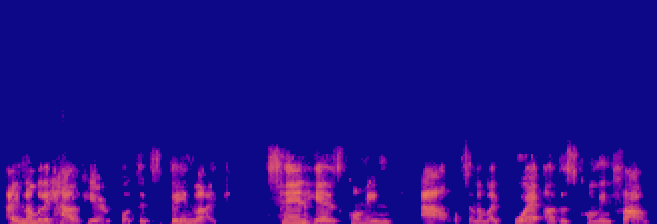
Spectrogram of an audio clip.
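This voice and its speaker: A middle-aged woman co-hosting a casual chat, telling a story in a lively way and laughing often. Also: mid-range voice, moderate pace, dull audio. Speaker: co-host.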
